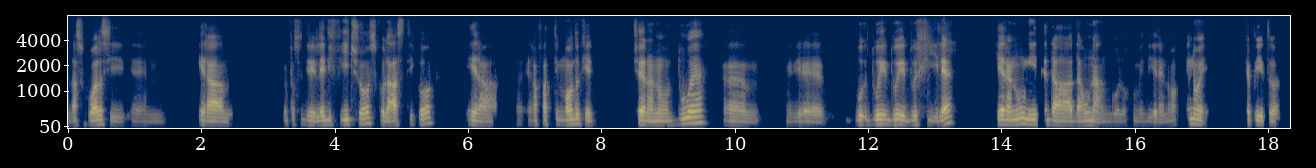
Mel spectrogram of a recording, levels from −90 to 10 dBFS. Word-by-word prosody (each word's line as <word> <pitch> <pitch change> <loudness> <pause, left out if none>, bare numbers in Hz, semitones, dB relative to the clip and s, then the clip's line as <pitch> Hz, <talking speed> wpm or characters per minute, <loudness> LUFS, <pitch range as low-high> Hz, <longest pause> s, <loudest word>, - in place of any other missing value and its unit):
la 100 0 -5
scuola 110 +2 +3
si 105 -4 -11
ehm, 95 -3 -20 0.5
era 100 -3 +4
come 95 -1 -14 0.6
posso 120 - -16
dire, 110 -2 -2
l'edificio 115 +5 -1
scolastico 145 -1 0 0.4
era, 105 -4 0
uhm, 95 0 -14
era 110 -2 -8
fatto 110 +2 -7
in 115 - -11
modo 125 +3 +3
che 105 -2 -4 0.5
c'erano 100 -3 +3
2 150 +7 +3 0.2
uhm, 95 -4 -6 0.4
come 100 - -20
dire 95 -2 -5 0.4
du 115 - -1
due 120 +1 +2
due 120 -2 +2
due, 115 +2 -3
file 115 +11 +3 0.5
che 120 - -2
erano 120 0 +6
unite 125 -2 0
da 105 -3 +3
da 100 - -2
un 105 +1 -2
angolo, 95 +1 -7
come 100 0 -21
dire, 95 -2 -7
no, 105 +5 -14
e - - -11
noi, 125 -3 +1 0.5
capito, 105 -3 -3
110 Hz, 130 wpm, -24 LUFS, 100-120 Hz, 0.6 s, erano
